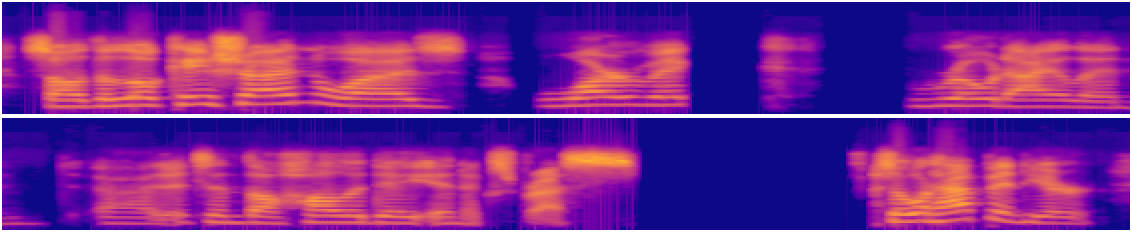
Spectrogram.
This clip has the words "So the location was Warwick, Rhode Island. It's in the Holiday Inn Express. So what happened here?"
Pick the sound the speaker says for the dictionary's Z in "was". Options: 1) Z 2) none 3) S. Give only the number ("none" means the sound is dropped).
1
